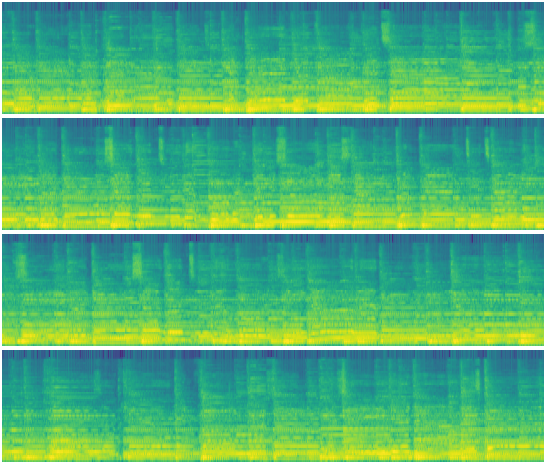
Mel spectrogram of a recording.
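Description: Acoustic guitar music, strummed in a steady rhythm.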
